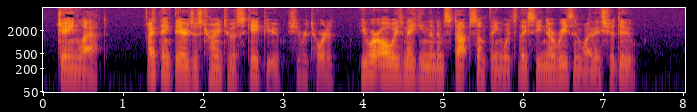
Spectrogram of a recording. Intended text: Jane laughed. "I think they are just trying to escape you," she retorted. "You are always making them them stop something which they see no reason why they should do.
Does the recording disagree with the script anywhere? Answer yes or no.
no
